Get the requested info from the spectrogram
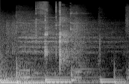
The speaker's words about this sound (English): Anthony popped a seltzer.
